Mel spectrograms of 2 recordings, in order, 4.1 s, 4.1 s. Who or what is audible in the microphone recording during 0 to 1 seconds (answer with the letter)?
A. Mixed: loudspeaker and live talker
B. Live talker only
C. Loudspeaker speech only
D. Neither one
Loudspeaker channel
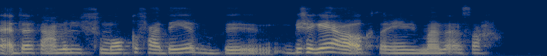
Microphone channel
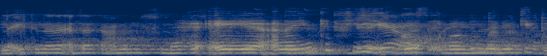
C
